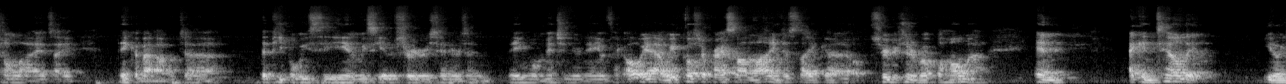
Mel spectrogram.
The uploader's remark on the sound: LIVE from the annual FMMA conference!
